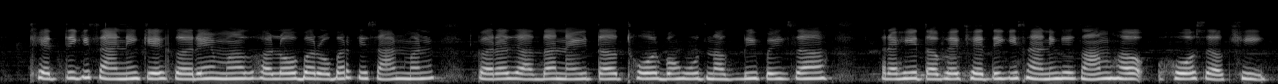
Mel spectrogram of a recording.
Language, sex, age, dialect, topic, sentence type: Chhattisgarhi, female, 18-24, Central, banking, statement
